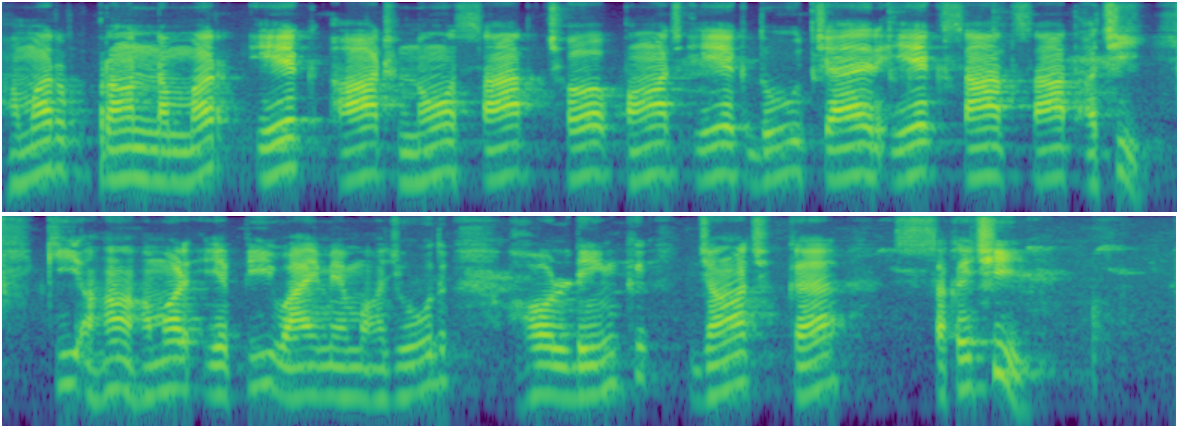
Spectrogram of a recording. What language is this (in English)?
Maithili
